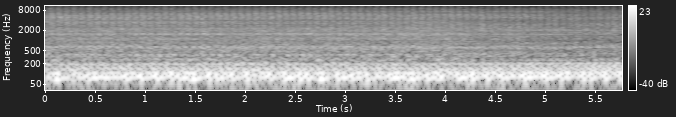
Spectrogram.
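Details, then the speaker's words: Barn-find 1963 Ford Galaxie 500 convertible, 289 V8, first start in 30 years on primer: rough loud idle with fast even tick; valve train noise, owner hopes lifters just stuck and may add automatic transmission fluid to free them. "got a little train noise I might see if I can run a little automatic transmission fluid or something to free up those hopefully that's just stuck"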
